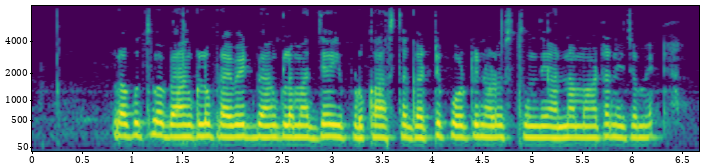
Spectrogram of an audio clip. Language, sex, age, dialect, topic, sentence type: Telugu, male, 25-30, Telangana, banking, statement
